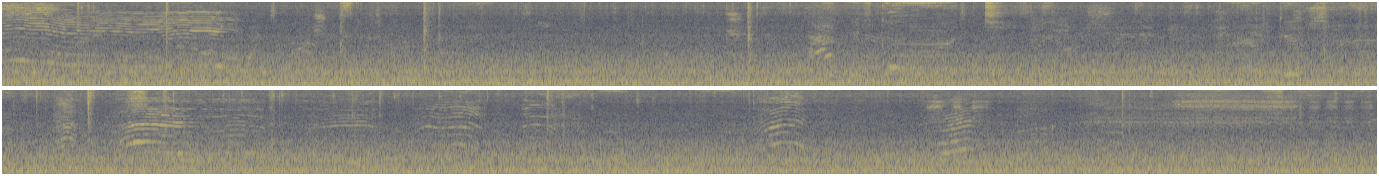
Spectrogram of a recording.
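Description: Steady low roar of an airliner cabin in flight, the engine and airflow drone holding an even level throughout.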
